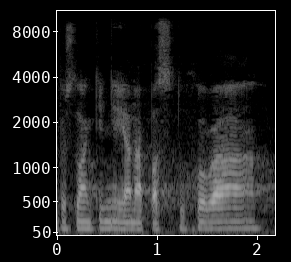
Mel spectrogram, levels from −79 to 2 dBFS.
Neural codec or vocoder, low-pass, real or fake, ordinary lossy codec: codec, 16 kHz in and 24 kHz out, 2.2 kbps, FireRedTTS-2 codec; 9.9 kHz; fake; AAC, 32 kbps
